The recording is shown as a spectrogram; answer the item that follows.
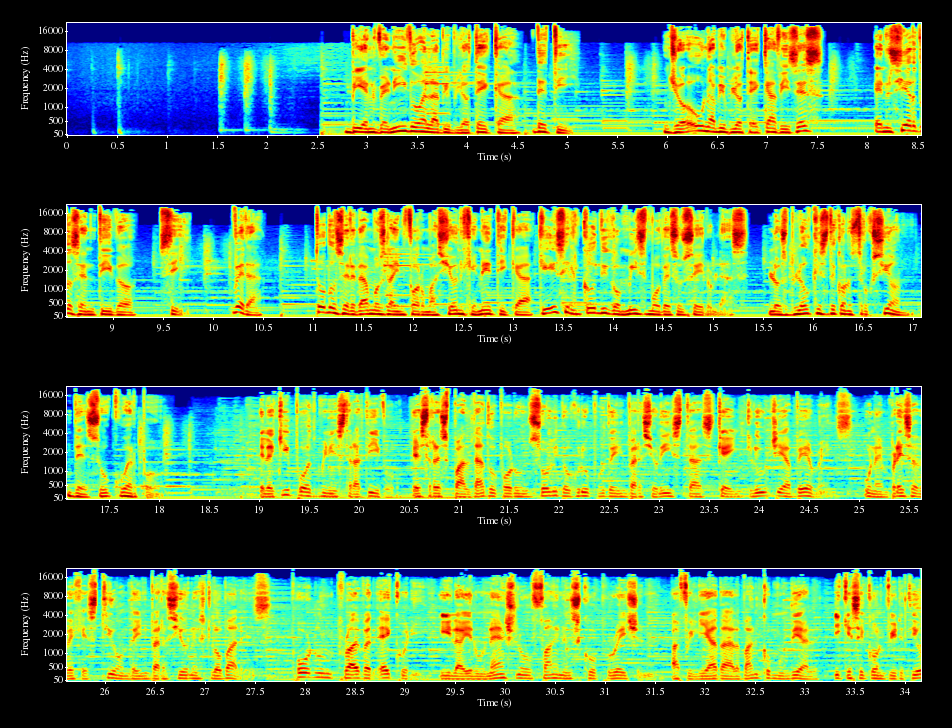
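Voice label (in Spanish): Narración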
